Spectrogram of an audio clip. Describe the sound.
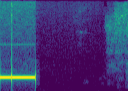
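A single telephone ringback tone plays as a call connects: one steady, mid-pitched electronic tone lasting well under a second, then silence, then a faint hiss of the line.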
